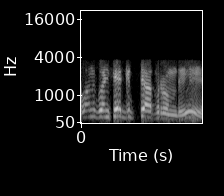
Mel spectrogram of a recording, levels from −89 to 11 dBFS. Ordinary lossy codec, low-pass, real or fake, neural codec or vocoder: none; 3.6 kHz; real; none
